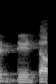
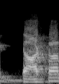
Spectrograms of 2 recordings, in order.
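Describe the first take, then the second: First: DATA as "day-taa"; correct pronunciation demo. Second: DATA as "daa-taa"; wrong pronunciation demo. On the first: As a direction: say डेटा with an "ay" first vowel. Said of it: "डाटा ना होकर के डेटा होता". (डेटा में पहला स्वर "ए") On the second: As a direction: say डाटा with a long "aa" first vowel. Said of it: "सही pronunciation actually डाटा ना". (डाटा में पहला स्वर लंबा "आ") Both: Shown as a demonstration.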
